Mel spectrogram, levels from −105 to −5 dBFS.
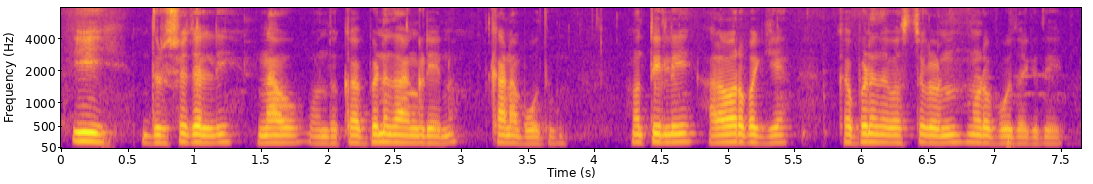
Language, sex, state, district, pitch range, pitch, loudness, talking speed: Kannada, male, Karnataka, Koppal, 150-165 Hz, 155 Hz, -18 LUFS, 100 wpm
